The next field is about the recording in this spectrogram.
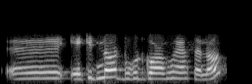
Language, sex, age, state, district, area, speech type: Assamese, female, 45-60, Assam, Golaghat, urban, conversation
